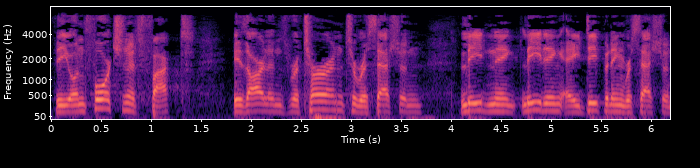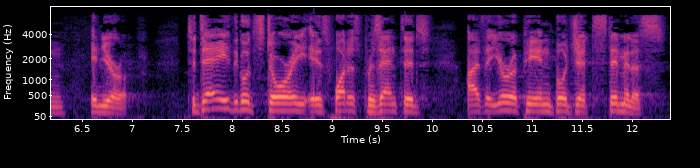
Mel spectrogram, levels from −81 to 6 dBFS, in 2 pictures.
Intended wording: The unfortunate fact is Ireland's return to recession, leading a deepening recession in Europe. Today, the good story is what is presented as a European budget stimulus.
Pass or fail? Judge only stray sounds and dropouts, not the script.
pass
